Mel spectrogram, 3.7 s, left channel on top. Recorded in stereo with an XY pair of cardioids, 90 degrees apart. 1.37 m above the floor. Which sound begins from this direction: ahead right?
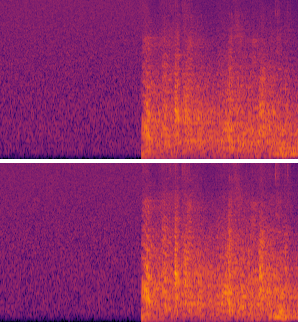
Running footsteps, at 1.8 s.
